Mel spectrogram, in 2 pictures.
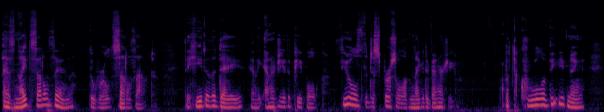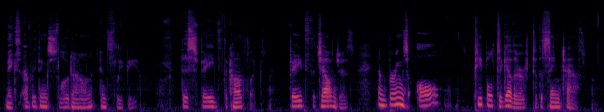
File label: BedTime Guided Meditation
